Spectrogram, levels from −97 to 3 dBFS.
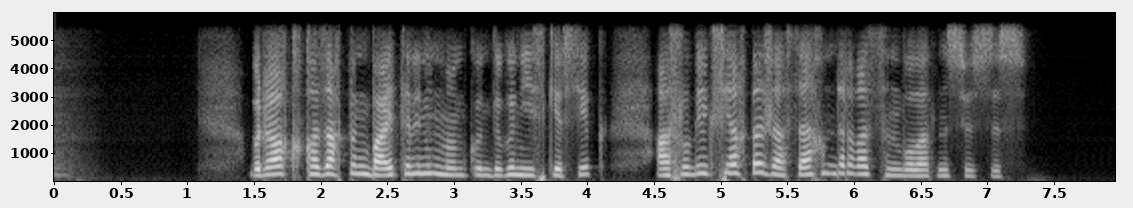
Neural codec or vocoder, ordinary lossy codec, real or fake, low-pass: codec, 16 kHz, about 1 kbps, DyCAST, with the encoder's durations; none; fake; 5.4 kHz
